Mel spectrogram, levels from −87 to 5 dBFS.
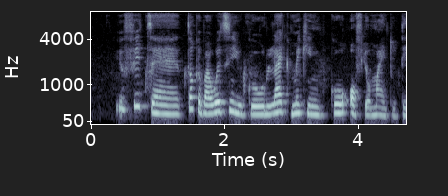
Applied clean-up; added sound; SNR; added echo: none; none; none; none.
